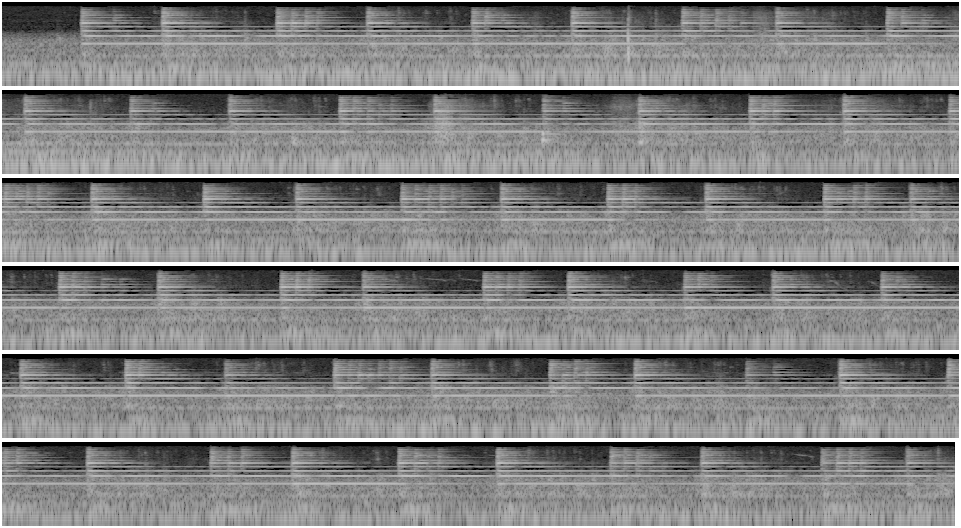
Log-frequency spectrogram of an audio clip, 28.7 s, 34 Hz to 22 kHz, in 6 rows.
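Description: Railway level-crossing warning bell of an AŽD 71 signal (classic bell) ringing in rapid, even strokes, starting about half a second in as the crossing's red lights begin to flash: the warning that a train is approaching.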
